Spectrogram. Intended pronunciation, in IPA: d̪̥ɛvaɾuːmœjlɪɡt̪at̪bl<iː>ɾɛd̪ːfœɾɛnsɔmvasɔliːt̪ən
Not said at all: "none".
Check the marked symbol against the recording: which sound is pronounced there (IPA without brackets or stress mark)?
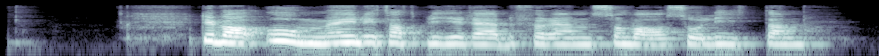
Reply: iː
